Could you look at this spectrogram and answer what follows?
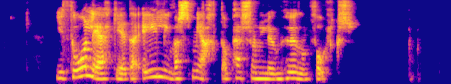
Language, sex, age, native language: Icelandic, female, 20-29, Icelandic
